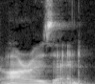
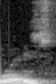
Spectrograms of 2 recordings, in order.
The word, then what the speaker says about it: Roz: Not R-O-S-E, but R-O-Z. Oh yeah, Telephone Rose. But pronounced Rose. Maybe Great. people keep getting it wrong and he has to correct them. It's not Roz, it's Rose.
